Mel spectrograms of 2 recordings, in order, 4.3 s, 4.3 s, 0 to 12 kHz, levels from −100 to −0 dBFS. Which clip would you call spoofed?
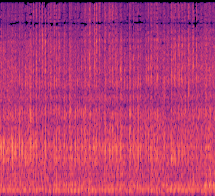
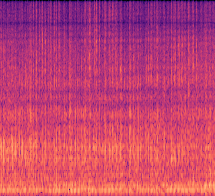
first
